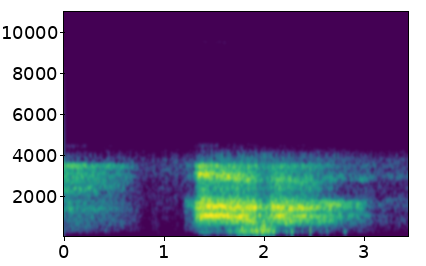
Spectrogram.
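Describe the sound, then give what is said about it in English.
A group takes a deep, intentional breath together: a soft, breathy rush of air swells suddenly and holds steady for nearly two seconds before easing off, after a quieter stretch of faint breathing. “Ah, let's breathe. Everyone, let's breathe into that.”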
